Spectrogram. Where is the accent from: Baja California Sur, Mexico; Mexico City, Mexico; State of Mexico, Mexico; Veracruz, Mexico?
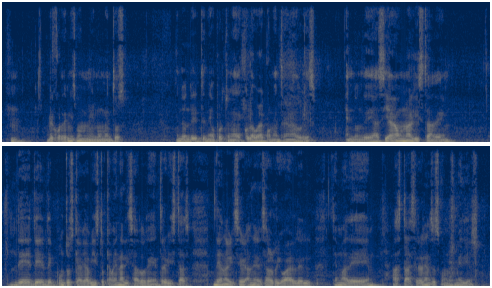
Mexico City, Mexico; como buen chilango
